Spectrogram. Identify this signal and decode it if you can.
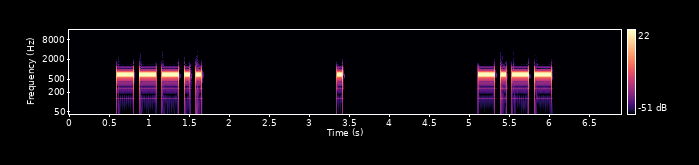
Morse code, heard as a keyed tone, about 17 wpm, spaced as for 5 wpm, 700 Hz. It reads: 8EY
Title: USA Call Signs - 4 Characters - 8x Character Spacing - 17wpm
